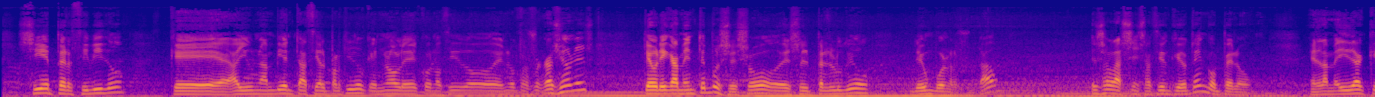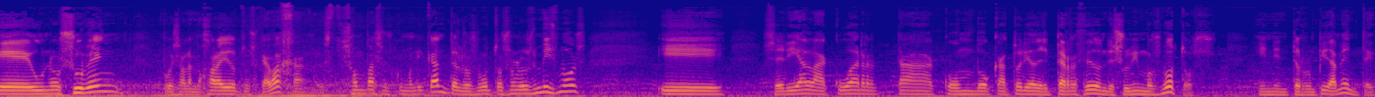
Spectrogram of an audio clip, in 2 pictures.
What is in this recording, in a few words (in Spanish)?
ambiente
